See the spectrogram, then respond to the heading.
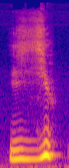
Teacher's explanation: він який так приголосний і завжди м'який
